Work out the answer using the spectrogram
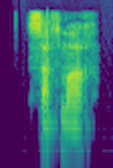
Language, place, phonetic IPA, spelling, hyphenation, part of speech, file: Azerbaijani, Baku, [sɑtˈmɑχ], satmaq, sat‧maq, verb, LL-Q9292 (aze)-satmaq.wav
- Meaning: 1. to sell 2. to betray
